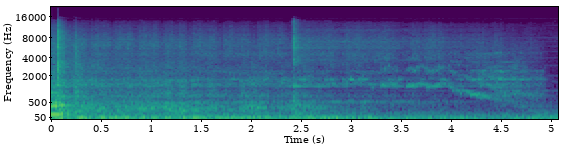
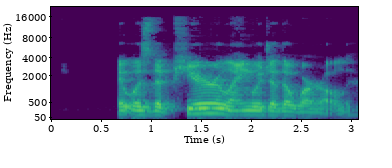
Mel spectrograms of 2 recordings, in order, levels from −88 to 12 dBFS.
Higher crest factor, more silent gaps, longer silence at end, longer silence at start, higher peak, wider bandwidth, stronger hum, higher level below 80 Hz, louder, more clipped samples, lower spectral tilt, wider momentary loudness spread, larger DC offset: first, 24 dB vs 18 dB; neither; about the same, 0 s vs 0.1 s; second, 0 s vs 0.65 s; about the same, 0 dBFS vs 0 dBFS; about the same, 15.5 kHz vs 16.5 kHz; neither; first, -28 dBFS vs -58 dBFS; second, -28 LUFS vs -16 LUFS; neither; about the same, -4 dB/octave vs -4 dB/octave; about the same, 8 LU vs 10 LU; neither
